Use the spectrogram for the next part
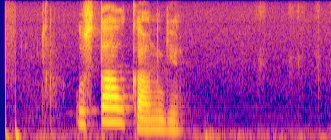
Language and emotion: Russian, neutral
